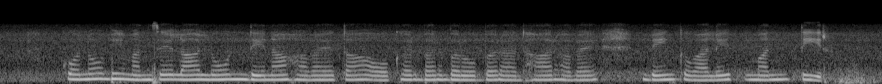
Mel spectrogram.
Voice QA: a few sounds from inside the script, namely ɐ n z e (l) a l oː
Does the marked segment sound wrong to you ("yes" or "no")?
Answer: no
